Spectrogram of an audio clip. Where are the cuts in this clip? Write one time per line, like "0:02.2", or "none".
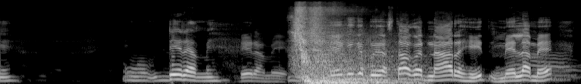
0:03.2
